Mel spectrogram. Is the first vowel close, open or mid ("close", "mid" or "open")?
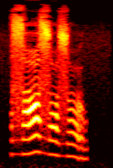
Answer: mid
